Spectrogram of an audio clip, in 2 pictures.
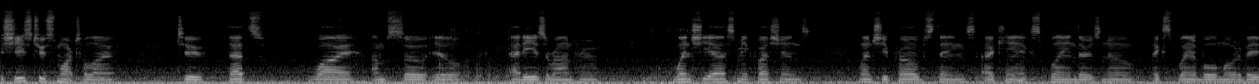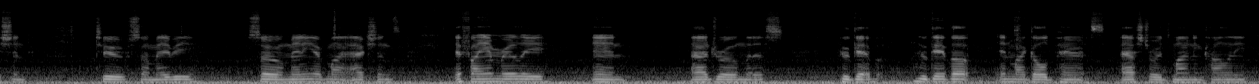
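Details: Adult man who stutters, by his own account a little, reading a novel chapter aloud as practice to help his stutter; part-word and word repetitions and revisions; stuttering.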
